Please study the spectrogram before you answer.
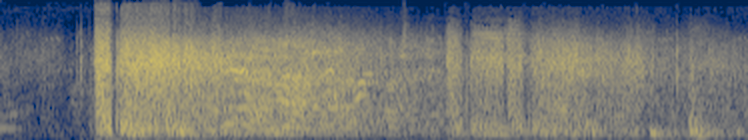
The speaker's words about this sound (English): Keep firing, Sergeant!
